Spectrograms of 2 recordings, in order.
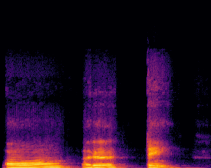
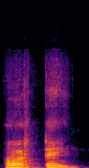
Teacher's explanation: é um elisão, um apagamento do schwa na penúltima sílaba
